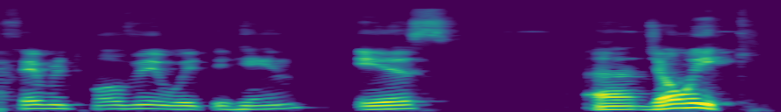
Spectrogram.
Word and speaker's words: John Wick: John Wick. You can find. Yes. You can find on Amazon Prime. Exactly. Version one, first, second, John third. John Wick. Joey. John Wick. John Bleak.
